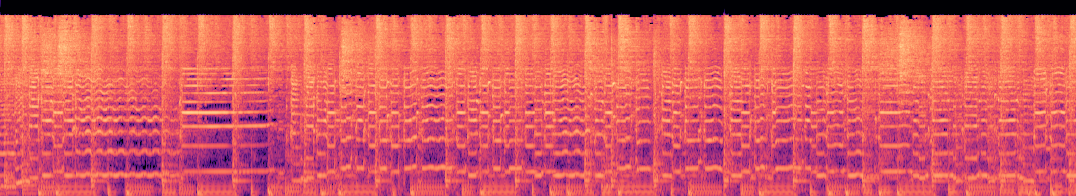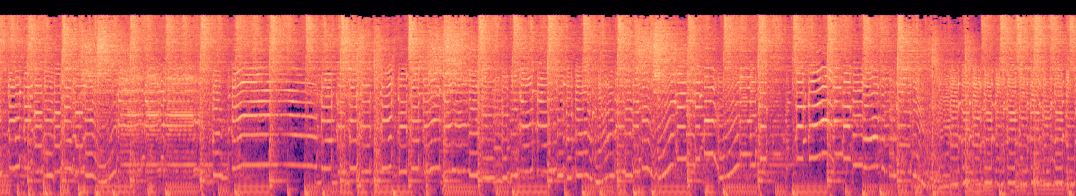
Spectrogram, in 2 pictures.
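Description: Blues-rock band playing an instrumental stretch led by electric guitar over drums. The guitar plays held, wavering notes and bent notes that glide up in pitch, twice in the latter half.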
